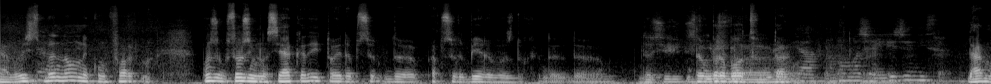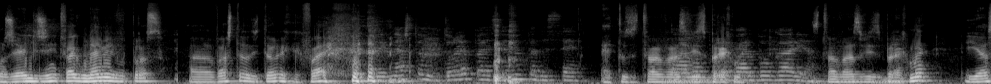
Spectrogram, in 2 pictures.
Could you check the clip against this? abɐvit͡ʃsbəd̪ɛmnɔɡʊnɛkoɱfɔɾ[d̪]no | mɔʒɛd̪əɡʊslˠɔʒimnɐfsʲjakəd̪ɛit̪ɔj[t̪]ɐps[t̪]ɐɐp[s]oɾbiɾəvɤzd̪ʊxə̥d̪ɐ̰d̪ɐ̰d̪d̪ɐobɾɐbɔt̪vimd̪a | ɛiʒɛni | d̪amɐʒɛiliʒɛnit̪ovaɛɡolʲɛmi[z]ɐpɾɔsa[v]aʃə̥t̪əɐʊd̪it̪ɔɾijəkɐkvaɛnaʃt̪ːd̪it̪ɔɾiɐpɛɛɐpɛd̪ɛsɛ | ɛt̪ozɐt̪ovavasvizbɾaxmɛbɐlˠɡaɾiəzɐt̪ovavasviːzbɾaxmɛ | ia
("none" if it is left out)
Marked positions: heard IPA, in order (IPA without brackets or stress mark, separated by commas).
t̪, d̪, d̪, s, v, v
